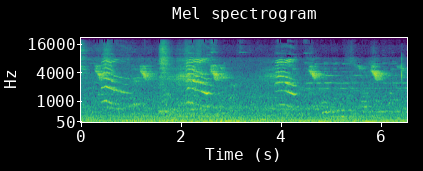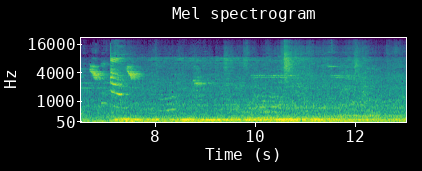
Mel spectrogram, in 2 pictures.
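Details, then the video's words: House cat meowing repeatedly, quick high falling meows roughly every second or two over the first half, then a loud low rumbling noise takes over with fainter calls. "my cat original sound and reaction"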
